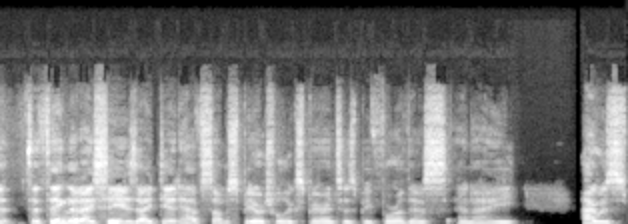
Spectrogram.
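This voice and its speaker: A somewhat breathy man at a medium pitch, talking at a moderate pace with ordinary pitch variation. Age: 60s. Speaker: spiritual healer and therapist. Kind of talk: interview.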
